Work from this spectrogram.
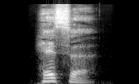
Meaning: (noun) 1. Hessian (native or inhabitant of the state of Hesse, Germany) (usually male) 2. shank (of beef or veal); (proper noun) Hesse (a state of modern Germany)
- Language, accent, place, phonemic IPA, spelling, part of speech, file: German, Germany, Berlin, /ˈhɛsə/, Hesse, noun / proper noun, De-Hesse.ogg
